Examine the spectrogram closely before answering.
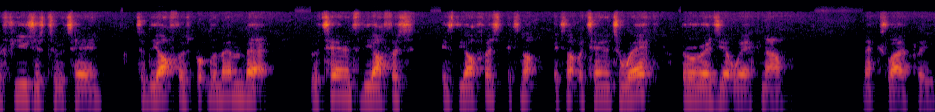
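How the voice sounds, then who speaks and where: A man with a Manchester accent speaks at a fairly quick pace in a fairly high pitch, his intonation monotone and flat. His tone is dark and mellow, somewhat breathy, with big swings in loudness. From northern England, Manchester. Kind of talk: webinar presentation. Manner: fast.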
